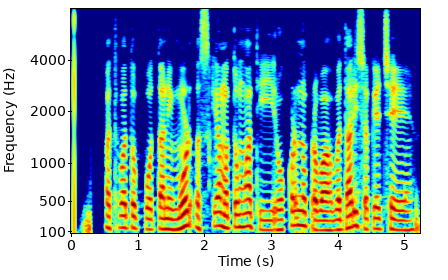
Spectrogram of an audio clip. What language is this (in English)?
Gujarati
